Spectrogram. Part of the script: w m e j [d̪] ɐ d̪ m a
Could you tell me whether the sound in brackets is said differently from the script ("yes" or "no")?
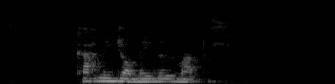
no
